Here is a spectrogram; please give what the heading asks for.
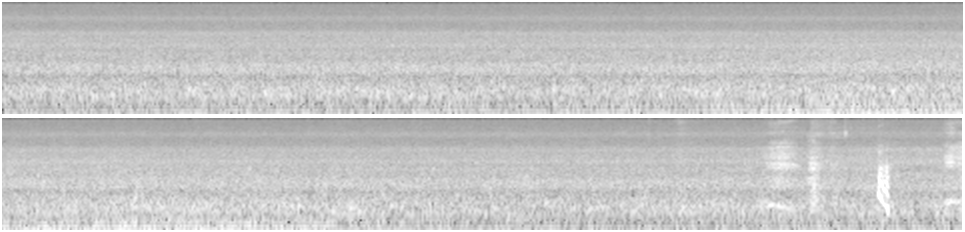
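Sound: gurgling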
